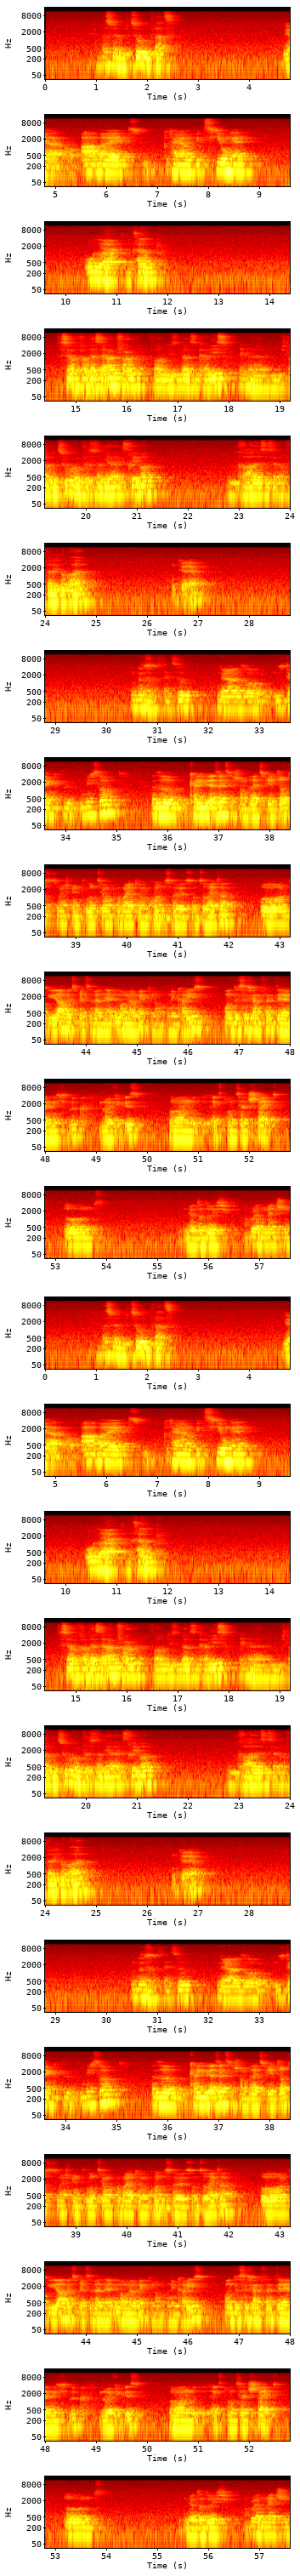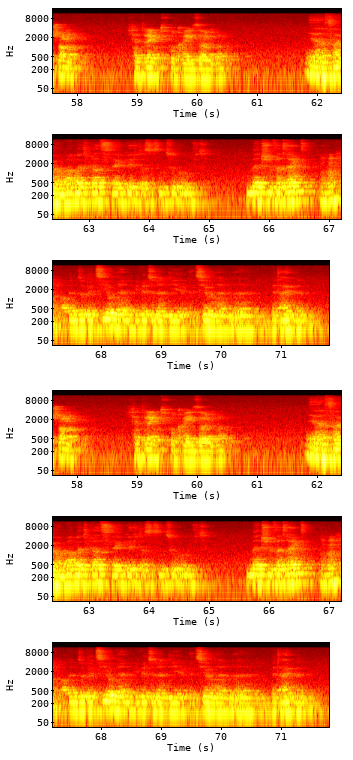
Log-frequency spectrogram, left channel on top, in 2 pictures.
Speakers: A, in the centre; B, on the left.
A: Was für einen Bezug ein Platz?
B: Ja, Au- Arbeit, keine Ahnung, Beziehungen oder
A: Ja, ich glaube
B: all-
A: schon. Das ist ja auch gerade erst der Anfang von diesen ganzen KIs.
B: mhm,
A: Ähm, ich glaube, in Zukunft wird es dann eher extremer. Und gerade ist es ja noch völlig normal.
B: okay, ja. Und das,
A: Ja, was denkst du?
B: ja, also ich denke nicht so. Also KI ersetzt ja schon bereits viele Jobs, zum Beispiel in Produktion, Verwaltung, Kundenservice und so weiter. Und die Arbeitsplätze werden ja immer mehr weggenommen von den KIs. Und das ist ja ein Trend, der ja nicht rückläufig ist, sondern äh, exponentiell steigt. Und Ja, dadurch werden Menschen schon verdrängt von KI, sage ich mal.
A: Ja, vor allem am Arbeitsplatz denke ich, dass es in Zukunft Menschen verdrängt.
B: Mhm.
A: Aber in so Beziehungen, wie willst du denn die in Beziehungen, ähm, mit einbinden?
